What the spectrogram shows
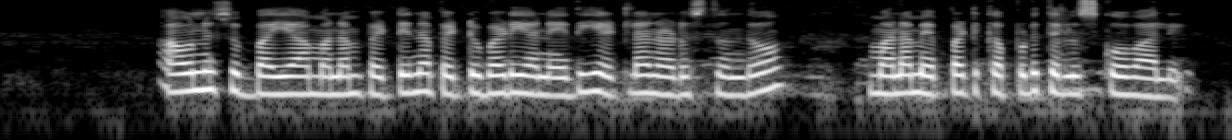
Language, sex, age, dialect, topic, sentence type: Telugu, female, 25-30, Telangana, banking, statement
